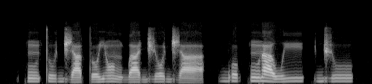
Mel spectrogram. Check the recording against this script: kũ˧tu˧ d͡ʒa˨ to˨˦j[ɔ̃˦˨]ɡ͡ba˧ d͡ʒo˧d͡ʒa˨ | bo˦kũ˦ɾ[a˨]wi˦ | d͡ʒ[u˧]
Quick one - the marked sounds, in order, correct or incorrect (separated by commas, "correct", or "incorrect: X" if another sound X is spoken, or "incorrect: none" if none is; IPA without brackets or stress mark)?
correct, incorrect: a˧, correct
